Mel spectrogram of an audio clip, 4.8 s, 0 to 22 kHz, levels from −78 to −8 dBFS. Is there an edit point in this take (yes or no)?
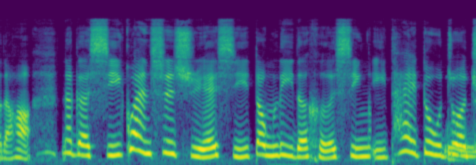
yes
